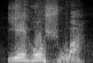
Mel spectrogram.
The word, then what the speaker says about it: Yehoshua: ng pangalang Yeshua ay yehoshua jehoshua ang complete pronunciation ng Yeshua so pinaikli at yung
